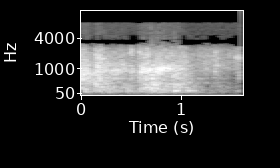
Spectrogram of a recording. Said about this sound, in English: He's behind this heavy wooden door, locked in. Get away from the door, Jimmy. It's coming down.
